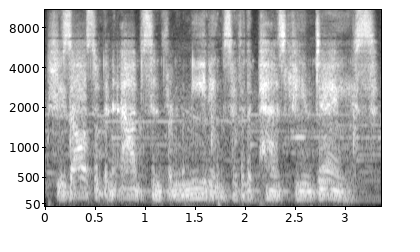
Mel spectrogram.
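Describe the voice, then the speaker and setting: A man voicing a calm, reassuring officer in measured video game dialogue. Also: mid-range voice, over music, close to an everyday voice.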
